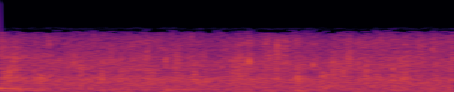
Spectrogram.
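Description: Heavy rain drums steadily on a surface as a continuous, even hiss with no talk, the downpour falling outside during a church sermon.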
